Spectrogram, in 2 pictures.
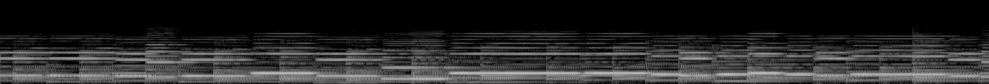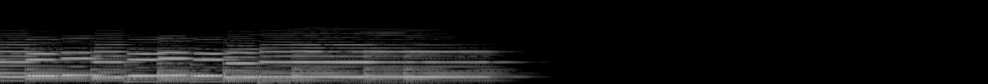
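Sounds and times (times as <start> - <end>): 
clarinet melody: 0.0 - 15.5.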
